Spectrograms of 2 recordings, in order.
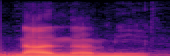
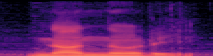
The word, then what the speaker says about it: nanori: Oh, Nanori. Nanori. Sorry. N or no. Does that make sense? No, it doesn't. Nanori. Oh, Nanori. Yeah, Nanori. Not Nanomi. Nanori.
